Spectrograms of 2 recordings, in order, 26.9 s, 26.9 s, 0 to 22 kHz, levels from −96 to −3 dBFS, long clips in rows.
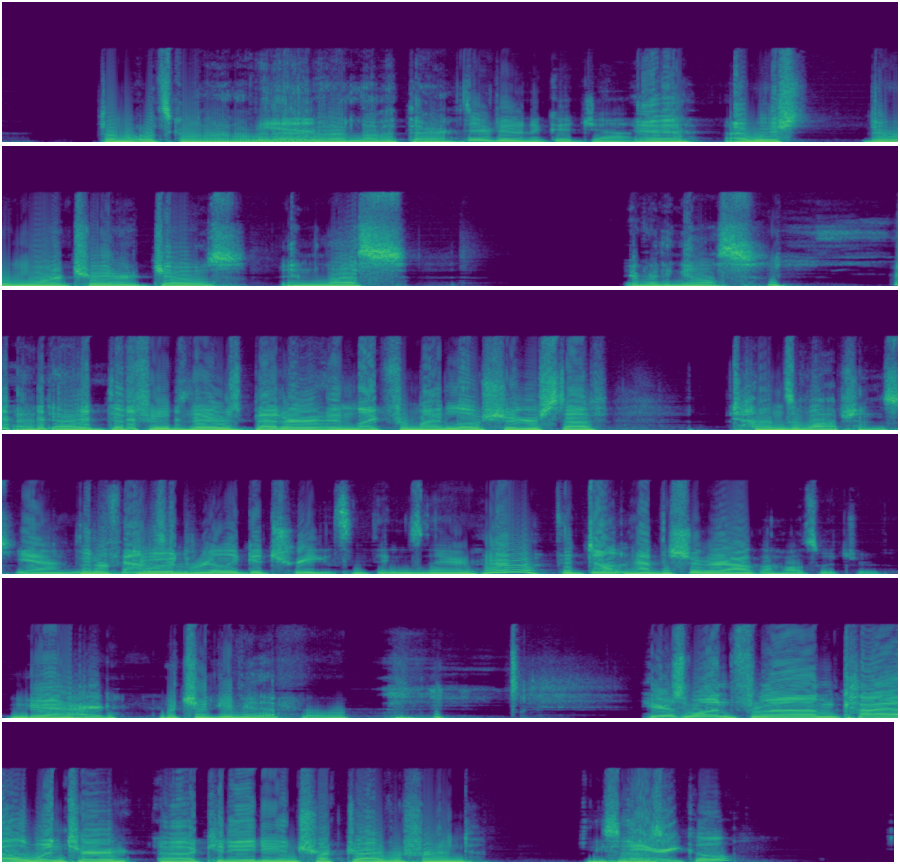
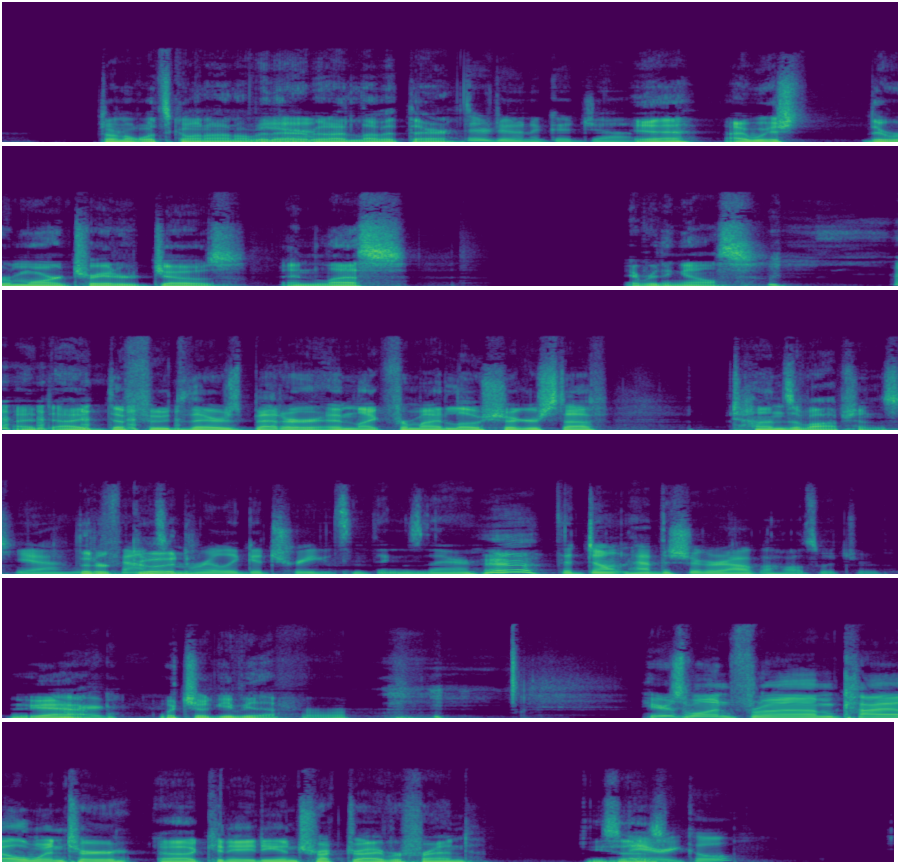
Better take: second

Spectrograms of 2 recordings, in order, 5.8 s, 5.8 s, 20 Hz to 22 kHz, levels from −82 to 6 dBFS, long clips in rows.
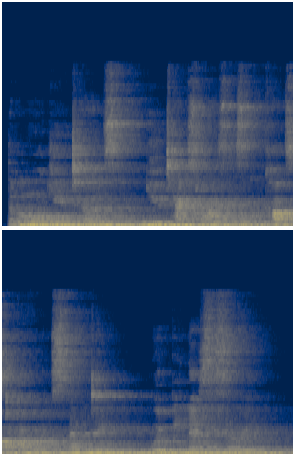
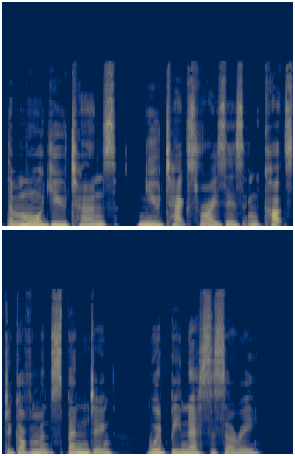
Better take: second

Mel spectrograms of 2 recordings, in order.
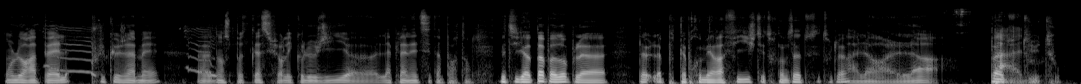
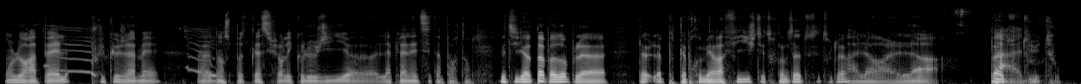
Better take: neither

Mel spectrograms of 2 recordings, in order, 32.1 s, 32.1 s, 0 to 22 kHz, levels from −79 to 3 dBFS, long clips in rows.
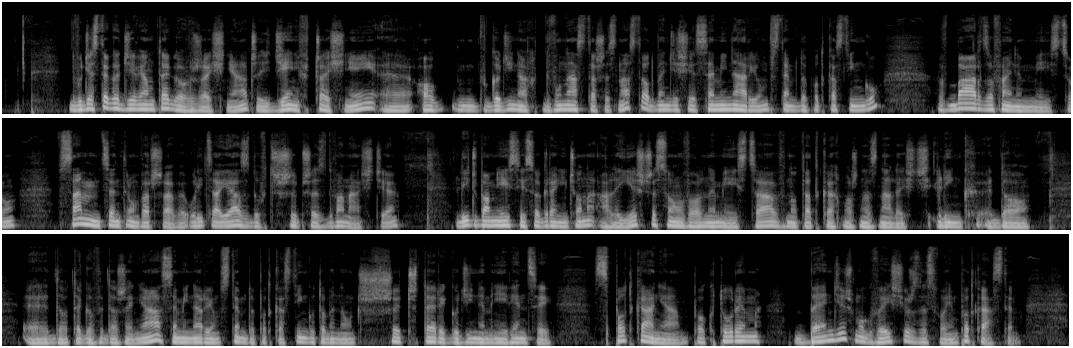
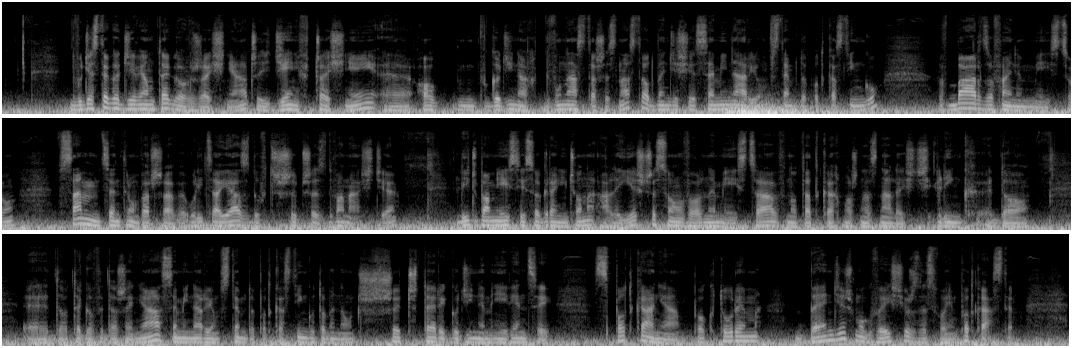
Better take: first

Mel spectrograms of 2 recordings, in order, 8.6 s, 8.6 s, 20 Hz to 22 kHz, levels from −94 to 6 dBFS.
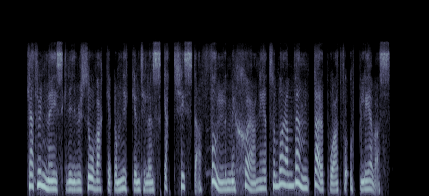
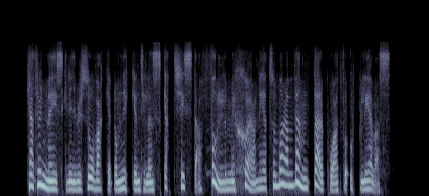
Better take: second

